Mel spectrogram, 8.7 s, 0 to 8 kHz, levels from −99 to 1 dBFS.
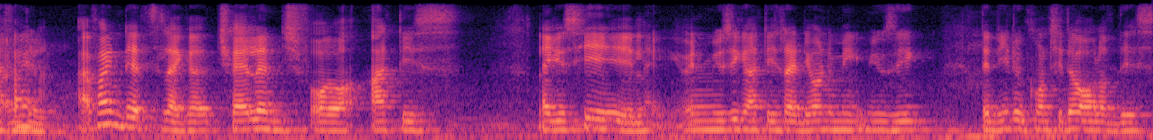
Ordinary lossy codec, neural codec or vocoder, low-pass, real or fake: none; none; 7.2 kHz; real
